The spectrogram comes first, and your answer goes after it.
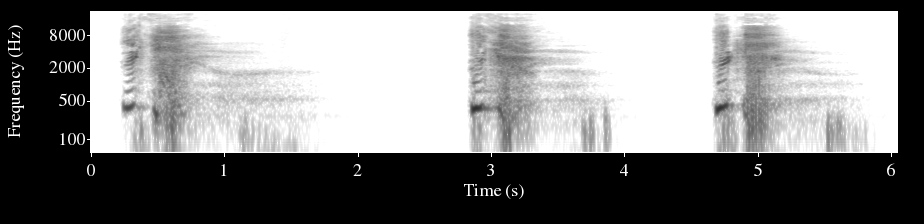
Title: some sneezes ✨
